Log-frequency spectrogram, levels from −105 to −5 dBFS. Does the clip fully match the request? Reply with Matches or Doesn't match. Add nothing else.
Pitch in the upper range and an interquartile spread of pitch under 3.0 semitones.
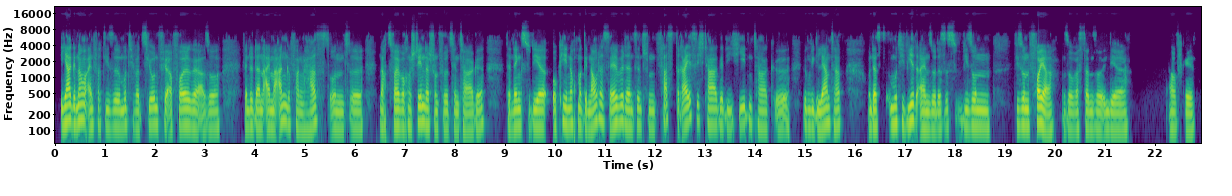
Doesn't match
